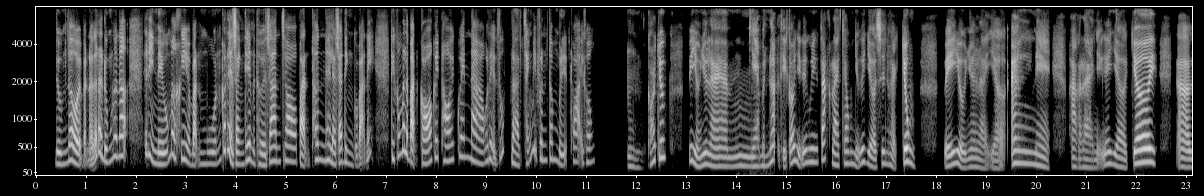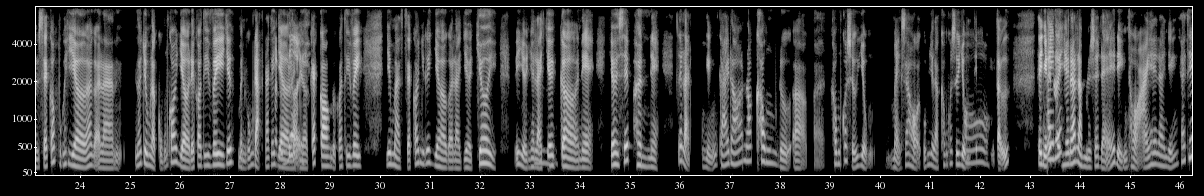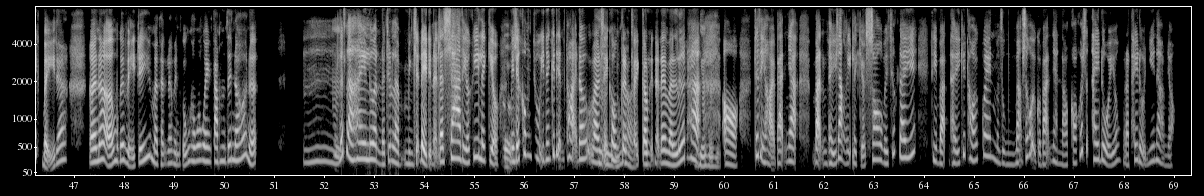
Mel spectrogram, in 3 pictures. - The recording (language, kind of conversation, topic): Vietnamese, podcast, Bạn cân bằng thời gian dùng mạng xã hội với đời sống thực như thế nào?
- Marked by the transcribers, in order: laugh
